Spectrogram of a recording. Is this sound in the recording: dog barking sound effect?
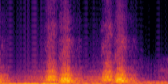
yes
